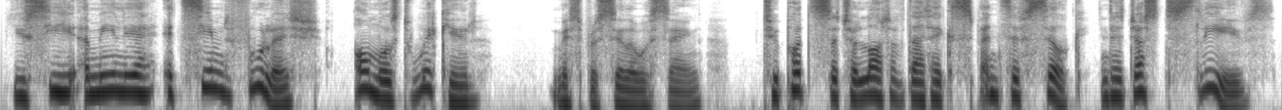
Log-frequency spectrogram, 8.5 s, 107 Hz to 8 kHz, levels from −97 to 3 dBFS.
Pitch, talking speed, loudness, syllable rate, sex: 175 Hz, 160 wpm, -18 LUFS, 5.0 syllables/s, male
